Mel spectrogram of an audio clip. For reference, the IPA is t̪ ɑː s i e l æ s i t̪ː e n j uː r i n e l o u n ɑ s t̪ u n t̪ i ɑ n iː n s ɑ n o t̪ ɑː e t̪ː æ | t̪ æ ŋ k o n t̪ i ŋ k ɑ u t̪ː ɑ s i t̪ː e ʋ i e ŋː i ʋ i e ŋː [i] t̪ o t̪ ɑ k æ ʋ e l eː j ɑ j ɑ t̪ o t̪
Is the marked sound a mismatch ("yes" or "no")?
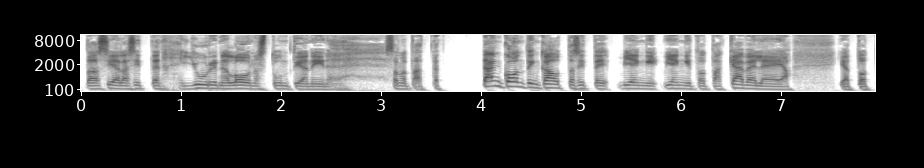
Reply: no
